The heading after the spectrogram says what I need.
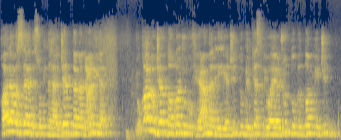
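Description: A man teaching a classroom lesson, questioning his listeners often and slowing down to spell out word forms. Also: sits high, very echoey, recorded from a distance, slight background noise, low-quality recording. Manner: checks on listeners with frequent questions; slow and deliberate when spelling out word forms. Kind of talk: classroom lecture on Arabic grammar.

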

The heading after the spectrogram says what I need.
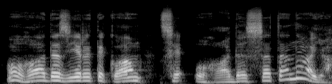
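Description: A man's voice: a little high, very animated, a little fast, darkish tone, slightly rough, no room sound, studio quality. A man voicing a grim, zealous priest preaching damnation in an audiobook. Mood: condemning. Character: stern zealous male priest, condemning.

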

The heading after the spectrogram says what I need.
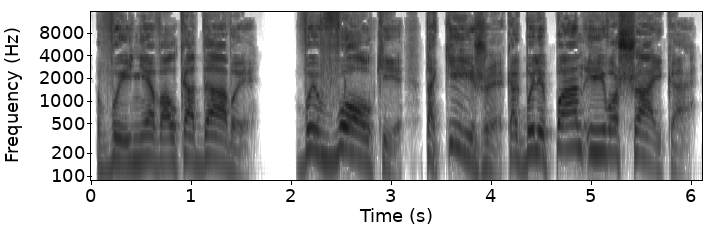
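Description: A male narrator voicing a furious young man who shouts indignantly at his comrades. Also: medium pitch, measured pace, dry recording, clean studio sound, pitched above the performer's own voice, lightly acted. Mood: furious shouting.

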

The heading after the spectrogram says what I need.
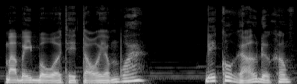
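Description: A man's voice: low voice, very animated, a little fast, mellow, faint music behind. A man telling a ghost story in a chatty, conversational way. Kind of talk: casual spoken ghost story.

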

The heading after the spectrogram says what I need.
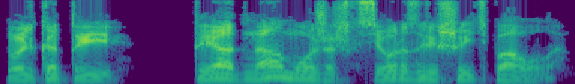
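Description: A man's voice: fairly low pitch, a little slow, fairly bright tone, no echo, clean studio sound. A man voicing a hurt, wry husband. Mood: stern. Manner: bitter, wry, controlled. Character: hurt middle-aged husband, wry and stern.

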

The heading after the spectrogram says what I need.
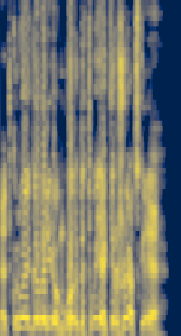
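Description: A man voicing a cocky, coarse male adventurer who talks loudly and mockingly. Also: high voice, sing-song, moderate pace, dry recording, muffled recording, pitched above the performer's own voice. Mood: brash. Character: brash rough-talking male adventurer, cocky.

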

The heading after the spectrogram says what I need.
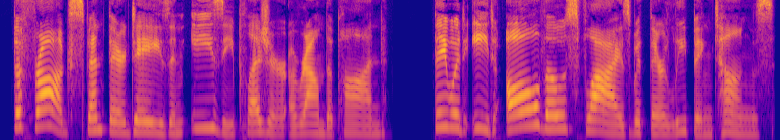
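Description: A woman narrating a storybook aloud, her pitch swinging lively as she reads. Her voice is bright and close in a dry room, and she takes her time. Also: no room sound. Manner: expressive, animated reading.

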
